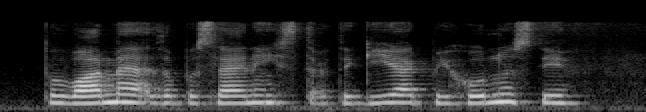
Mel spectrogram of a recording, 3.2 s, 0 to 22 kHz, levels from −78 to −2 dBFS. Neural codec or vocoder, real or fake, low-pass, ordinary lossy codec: codec, 24 kHz, 0.9 kbps, WavTokenizer, small release; fake; 10.8 kHz; none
